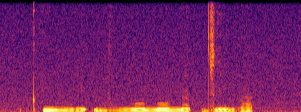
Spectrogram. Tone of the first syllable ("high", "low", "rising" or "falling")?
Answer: falling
